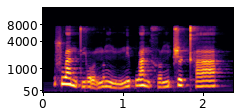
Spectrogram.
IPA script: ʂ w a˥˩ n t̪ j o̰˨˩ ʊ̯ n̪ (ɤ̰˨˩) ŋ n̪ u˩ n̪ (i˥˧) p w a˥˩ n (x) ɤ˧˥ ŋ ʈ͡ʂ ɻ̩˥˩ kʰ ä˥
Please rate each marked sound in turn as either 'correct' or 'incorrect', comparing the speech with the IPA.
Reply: incorrect: ɤ˥˩, correct, correct

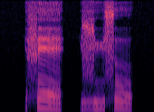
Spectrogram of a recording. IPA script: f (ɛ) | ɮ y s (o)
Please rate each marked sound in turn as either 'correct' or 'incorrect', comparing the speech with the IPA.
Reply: correct, correct

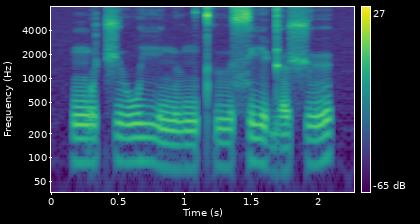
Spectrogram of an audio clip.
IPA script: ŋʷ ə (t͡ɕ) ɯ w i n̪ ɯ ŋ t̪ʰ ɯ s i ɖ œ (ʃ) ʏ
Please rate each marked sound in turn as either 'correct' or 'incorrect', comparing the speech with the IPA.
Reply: incorrect: t͡ʃ, correct

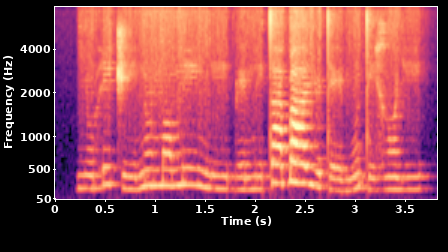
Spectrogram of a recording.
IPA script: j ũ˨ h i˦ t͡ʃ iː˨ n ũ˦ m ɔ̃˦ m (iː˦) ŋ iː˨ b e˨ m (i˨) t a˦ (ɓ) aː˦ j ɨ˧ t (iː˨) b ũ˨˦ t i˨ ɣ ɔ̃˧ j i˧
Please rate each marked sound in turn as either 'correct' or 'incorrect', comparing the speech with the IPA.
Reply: correct, correct, correct, incorrect: eː˨

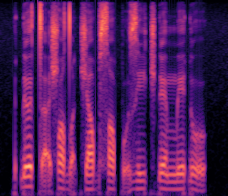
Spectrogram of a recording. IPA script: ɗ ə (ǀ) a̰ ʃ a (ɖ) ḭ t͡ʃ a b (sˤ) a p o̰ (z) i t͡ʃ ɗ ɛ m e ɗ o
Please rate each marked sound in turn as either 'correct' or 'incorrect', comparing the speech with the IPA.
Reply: incorrect: t, incorrect: dˤ, correct, correct

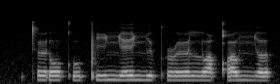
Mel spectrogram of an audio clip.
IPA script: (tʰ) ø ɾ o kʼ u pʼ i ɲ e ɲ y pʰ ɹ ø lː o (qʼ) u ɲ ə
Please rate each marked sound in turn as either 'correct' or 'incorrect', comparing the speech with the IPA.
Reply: correct, correct

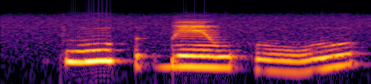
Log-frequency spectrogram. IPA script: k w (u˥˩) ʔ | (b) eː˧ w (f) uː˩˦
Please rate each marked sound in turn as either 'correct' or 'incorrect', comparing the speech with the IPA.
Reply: incorrect: u˦˥, correct, incorrect: h

